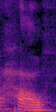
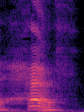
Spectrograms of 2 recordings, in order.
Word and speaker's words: half: Não se fala half. Já ouvi um monte de gente falando desse jeito. É half.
